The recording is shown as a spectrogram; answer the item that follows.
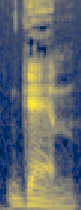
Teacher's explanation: শব্দের শুরুতে গ বা জয়জ্ঞ এর উচ্চারিত রূপ হয় গ চন্দ্রবিন্দু গ এর মতো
